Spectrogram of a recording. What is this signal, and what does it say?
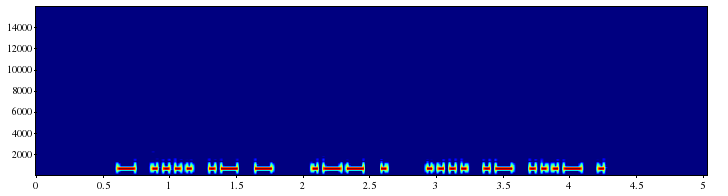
Morse code, heard as a keyed tone, about 36 wpm, 700 Hz. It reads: THAT WE HAVE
